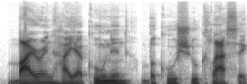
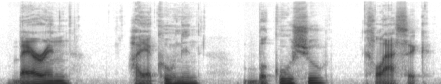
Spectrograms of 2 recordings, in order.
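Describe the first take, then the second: First: The name is said in a smooth, flowing way. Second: The name is said in a choppy, robotic way. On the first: The speaker calls it right. "I'm gonna try to say that smoothly" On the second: The speaker calls it wrong. "I sounded like a robot there"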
